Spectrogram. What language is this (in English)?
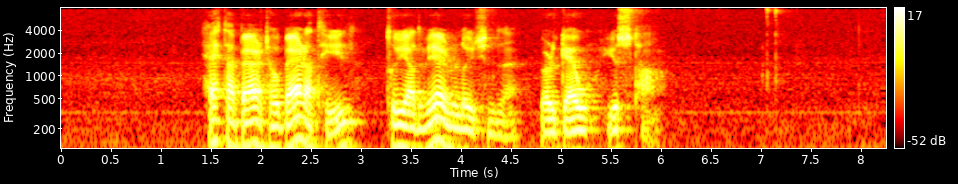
Faroese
